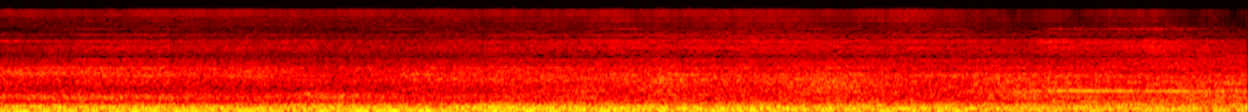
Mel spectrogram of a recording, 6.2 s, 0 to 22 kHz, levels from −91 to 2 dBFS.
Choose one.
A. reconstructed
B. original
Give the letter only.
B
